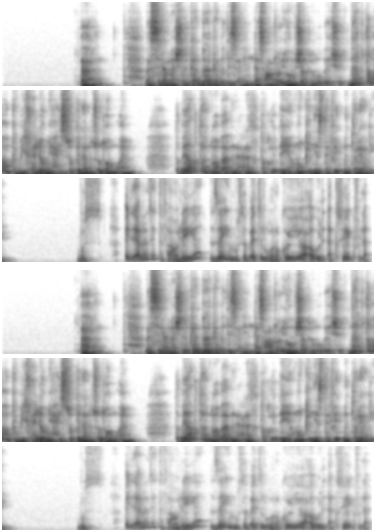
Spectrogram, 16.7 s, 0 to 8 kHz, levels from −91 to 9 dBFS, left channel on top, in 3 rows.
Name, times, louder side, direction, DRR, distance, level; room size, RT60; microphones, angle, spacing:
voice 1, 1.2-1.5 1.9-11.2, right 1 dB, ahead, 1.5 m, -20 dB
voice 2, 12.3-12.6 13.0-16.6, left 5 dB, 75° left, 0.4 m, -25 dB
6.0 x 2.0 x 2.8 m
head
